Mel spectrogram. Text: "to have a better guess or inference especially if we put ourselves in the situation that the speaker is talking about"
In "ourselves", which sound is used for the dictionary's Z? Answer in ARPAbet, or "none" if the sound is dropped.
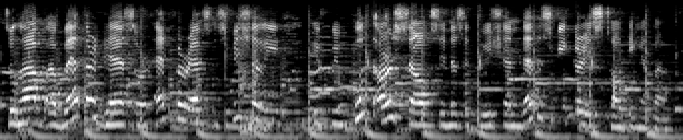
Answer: S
